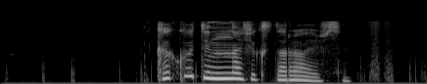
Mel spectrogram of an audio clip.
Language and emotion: Russian, angry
